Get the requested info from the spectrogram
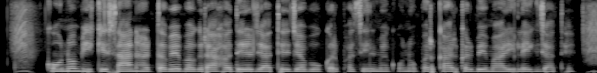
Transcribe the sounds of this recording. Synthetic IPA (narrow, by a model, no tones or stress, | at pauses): koːnõbʱikɪsaːnɦɐɾt̪əʋebəɡɾaɦɐd̪eːɾd͡ʒaːt̪ed͡ʒɐbɦoːkəɾpʰɐsiːlmẽkoːnõpəɾkaːɾkəɾbeːmaːɾileːkd͡ʒaːt̪eː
